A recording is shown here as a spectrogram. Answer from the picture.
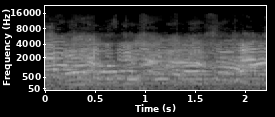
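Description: Crowd chatter: several voices talking over one another at once, with no music playing.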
